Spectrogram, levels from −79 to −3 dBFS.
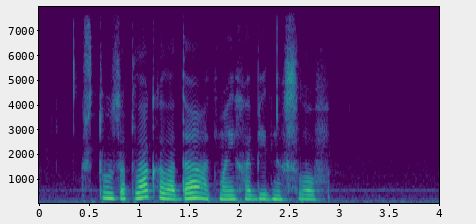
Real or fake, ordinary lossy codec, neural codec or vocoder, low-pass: real; none; none; none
